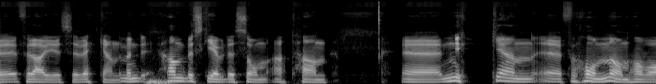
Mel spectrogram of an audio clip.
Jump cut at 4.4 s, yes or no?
no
